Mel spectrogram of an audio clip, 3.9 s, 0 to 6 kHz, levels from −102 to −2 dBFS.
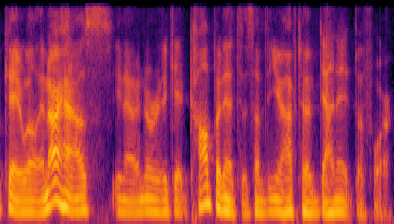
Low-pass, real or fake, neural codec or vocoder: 5.4 kHz; fake; codec, 16 kHz, 2 kbps, FunCodec, trained on Chinese and English, 25 frames a second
